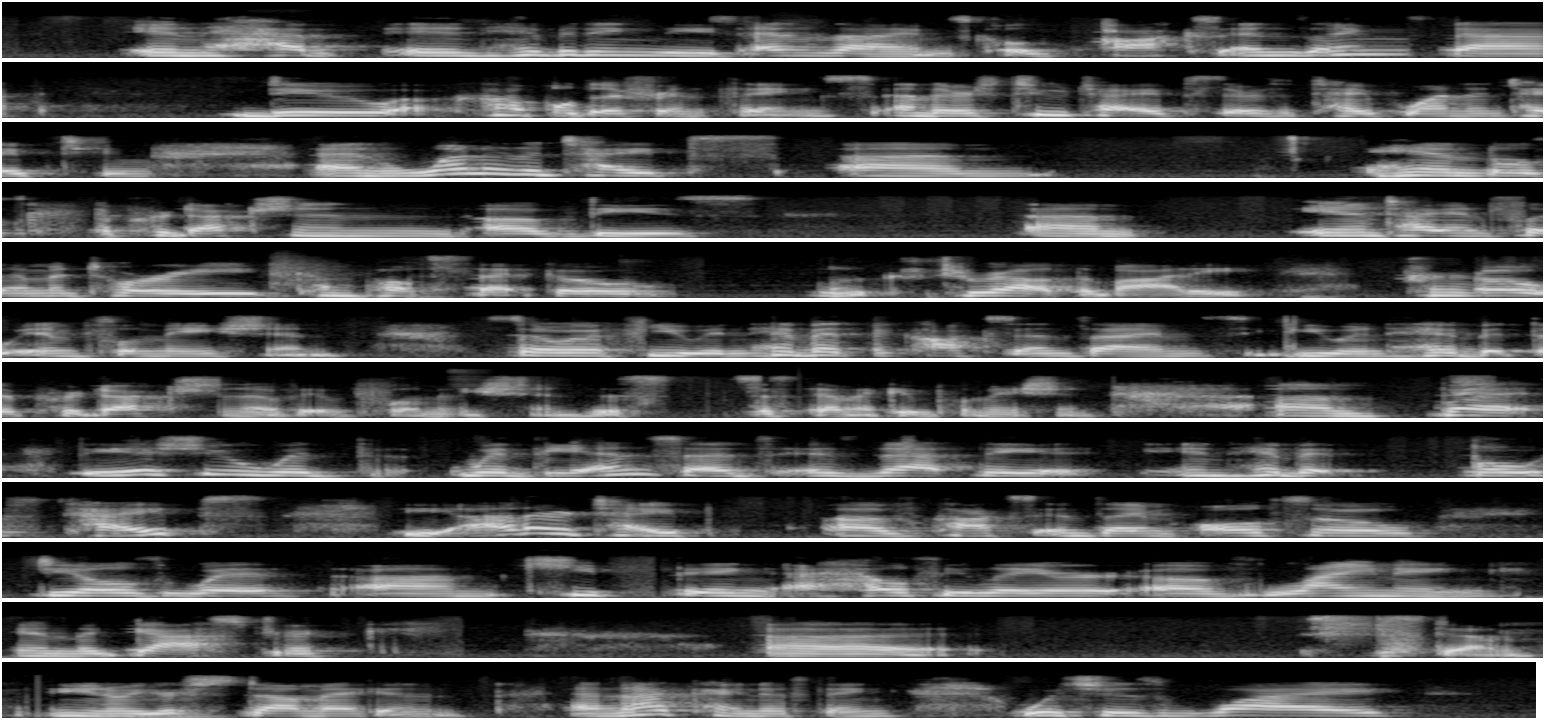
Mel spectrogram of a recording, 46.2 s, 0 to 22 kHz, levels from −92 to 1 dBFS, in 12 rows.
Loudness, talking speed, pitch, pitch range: -21 LUFS, 140 wpm, 200 Hz, 180-235 Hz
